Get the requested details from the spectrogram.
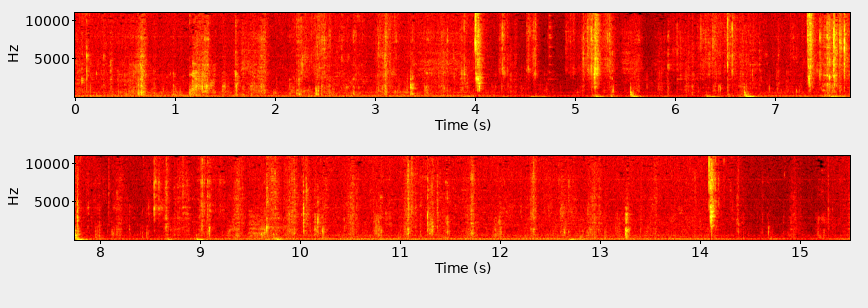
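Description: A woman chews crunchy salad close to a microphone.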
